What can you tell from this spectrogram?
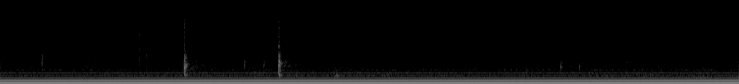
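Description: Steady low electrical mains hum, with a couple of faint clicks about two and three seconds in.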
